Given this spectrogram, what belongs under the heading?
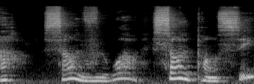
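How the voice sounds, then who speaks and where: A woman speaks with lively intonation. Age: 90s. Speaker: elderly speaker addressing seniors. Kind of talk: direct-to-camera address. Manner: halting.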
